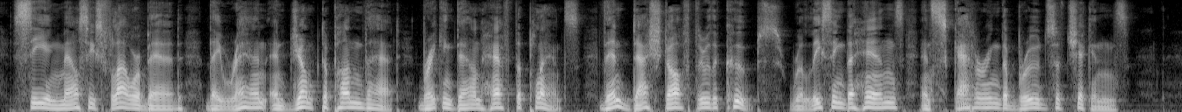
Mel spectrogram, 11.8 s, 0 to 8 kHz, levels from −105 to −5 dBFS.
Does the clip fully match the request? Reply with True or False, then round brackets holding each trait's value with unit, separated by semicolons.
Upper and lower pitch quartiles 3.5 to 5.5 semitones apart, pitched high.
False (4.7 semitones; 115 Hz)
